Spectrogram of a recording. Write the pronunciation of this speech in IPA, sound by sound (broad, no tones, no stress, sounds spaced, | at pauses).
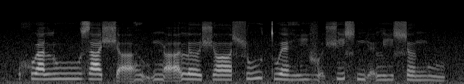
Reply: χʷ a l uː z a ʃ a̰ ɦ ṵ ŋ a̰ l ə ʃ ʌː ɬ u tʷ ɛ ɦ i v ə̰ ʃ i ɬ ɲ ɛ̰ l i ɬ ə ŋ u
